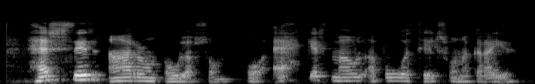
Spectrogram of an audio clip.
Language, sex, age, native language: Icelandic, female, 60-69, Icelandic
